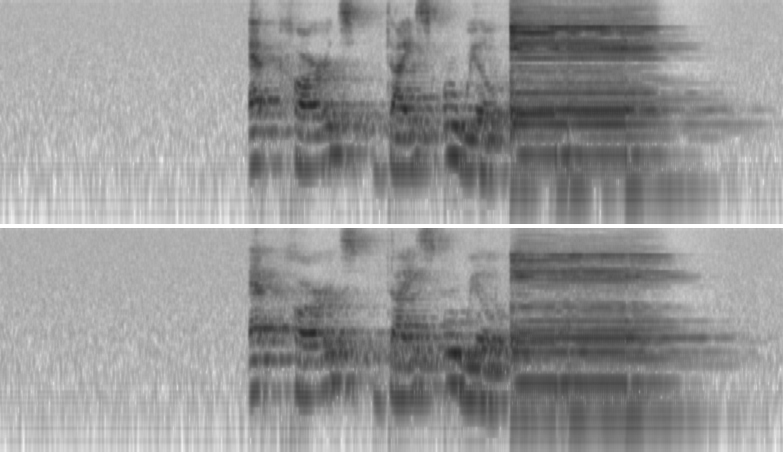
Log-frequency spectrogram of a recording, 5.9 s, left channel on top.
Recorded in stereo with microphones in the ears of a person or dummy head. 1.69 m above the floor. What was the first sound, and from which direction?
A woman speaking, 45° left (ahead or behind).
